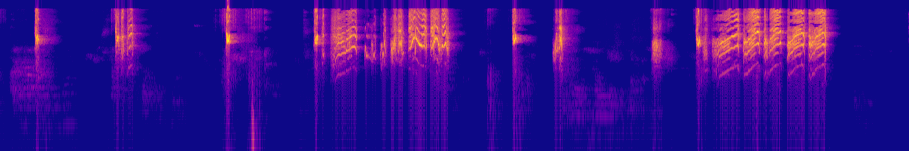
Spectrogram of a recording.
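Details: Long-billed spiderhunter lure song meant to prompt fresh wild-caught birds to sing. Isolated sharp high chips alternate with two longer bursts of fast, scratchy, high-pitched twittering, separated by silent gaps.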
